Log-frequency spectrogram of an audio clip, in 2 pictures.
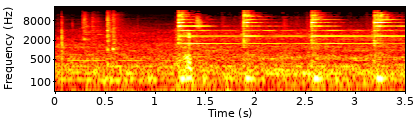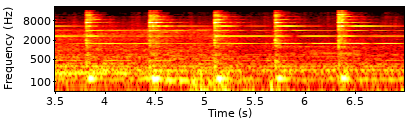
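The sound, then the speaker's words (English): Nine bright, ringing bell chimes from a grip-strength machine at a beach arcade on a rainy day, as a man squeezes its handles together, sound one after another in a steady, evenly spaced rhythm, each with a short metallic ring, loud, with no talking. “Nine bells.”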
